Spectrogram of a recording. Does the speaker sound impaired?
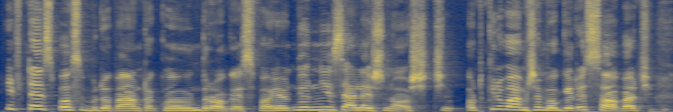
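Yes: hearing loss, cochlear implant, acquired; two years of rehabilitation to decode words, relearned listening to English, once unable to converse in English.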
